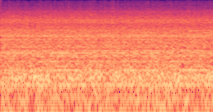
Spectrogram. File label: Run, Train; OpenBVE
